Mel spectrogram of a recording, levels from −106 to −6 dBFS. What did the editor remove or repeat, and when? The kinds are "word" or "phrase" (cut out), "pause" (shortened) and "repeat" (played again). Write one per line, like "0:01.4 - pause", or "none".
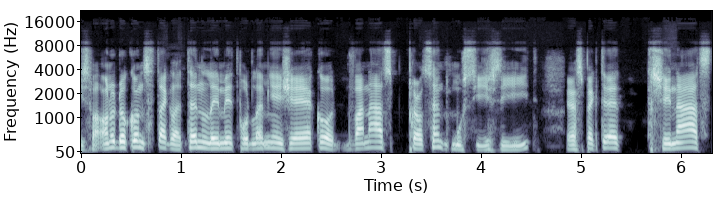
0:01.0 - word
0:01.5 - word
0:04.8 - pause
